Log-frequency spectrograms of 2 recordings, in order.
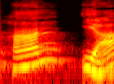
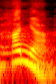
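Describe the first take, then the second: First: হান, pause, ইয়া; syllables apart. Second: হানিয়া in one piece, han-ya; said together. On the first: Teacher breaking the word down, হান ইয়া said apart. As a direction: say হান and ইয়া as separate pieces. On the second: Teacher showing how locals say it, হানিয়া run together. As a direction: join হানিয়া without a break, han-ya. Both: Shown as a demonstration. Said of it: "ওরা একসাথে উচ্চারণ করে".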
